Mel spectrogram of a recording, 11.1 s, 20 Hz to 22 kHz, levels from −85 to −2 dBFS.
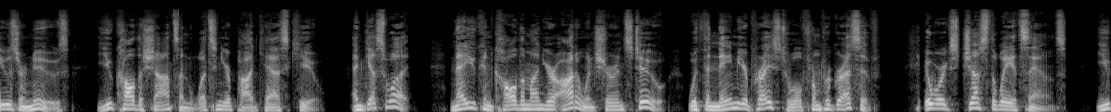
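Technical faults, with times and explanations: No technical faults detected.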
